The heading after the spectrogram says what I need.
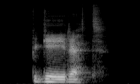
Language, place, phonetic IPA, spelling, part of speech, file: Azerbaijani, Baku, [bi(ː)ɡejˈɾæt], biqeyrət, noun, LL-Q9292 (aze)-biqeyrət.wav
- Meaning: dishonorable, honourless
